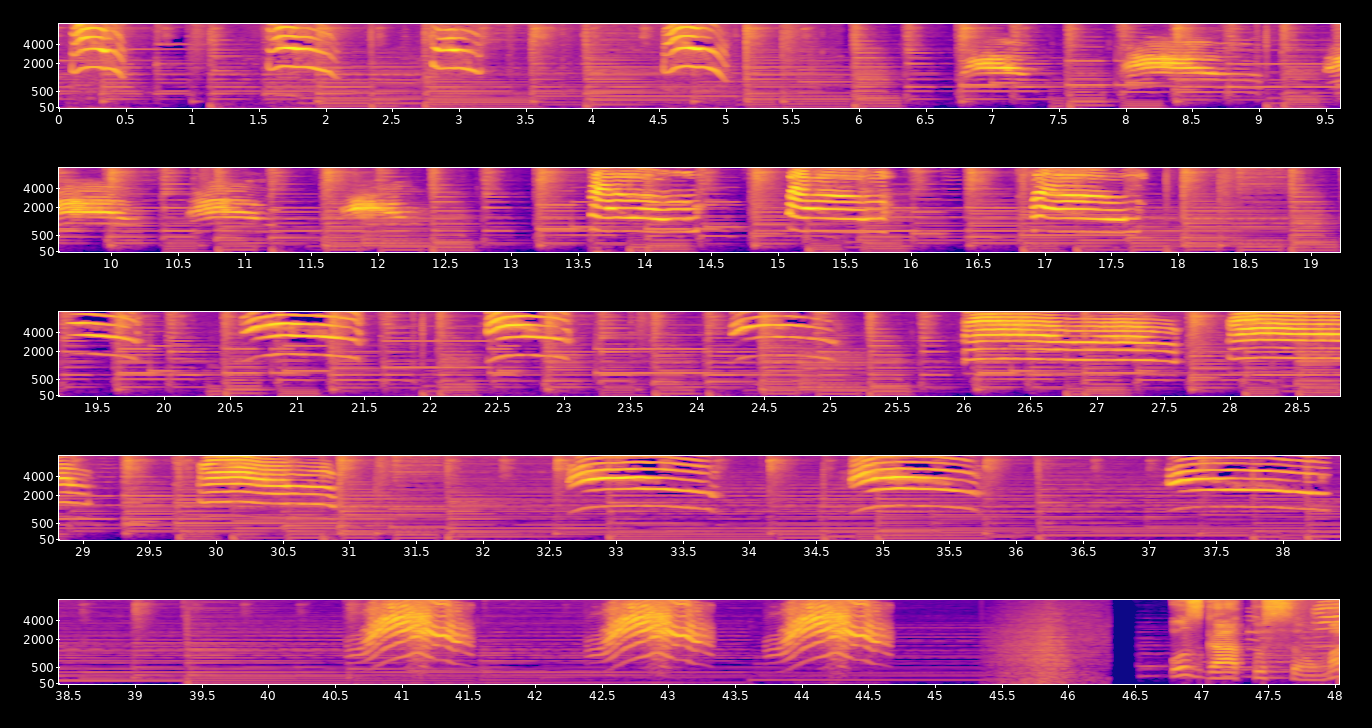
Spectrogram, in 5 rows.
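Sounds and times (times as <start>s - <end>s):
kittens meowing: 0.0s - 0.6s, 1.6s - 2.1s, 2.7s - 3.2s, 4.5s - 5.1s, 6.8s - 7.4s, 8.0s - 12.4s, 13.6s - 14.5s, 15.1s - 16.0s, 16.9s - 17.8s, 19.2s - 19.9s, 20.5s - 21.6s, 22.4s - 23.2s, 24.2s - 25.2s, 26.0s - 29.2s, 29.8s - 31.0s, 32.6s - 33.8s, 34.8s - 35.8s, 37.2s - 38.4s, 40.6s - 41.6s, 42.4s - 44.7s
soft background music: 0.0s - 45.3s, 46.6s - 48.0s.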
